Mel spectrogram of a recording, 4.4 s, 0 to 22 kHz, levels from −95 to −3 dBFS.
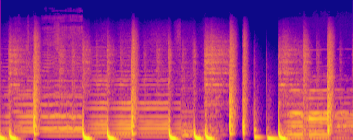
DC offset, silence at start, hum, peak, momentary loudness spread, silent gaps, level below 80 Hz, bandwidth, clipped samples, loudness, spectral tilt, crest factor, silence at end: under 0.1%; 0 s; none; 0 dBFS; 6 LU; none; -16 dBFS; 10 kHz; under 0.1%; -15 LUFS; -6.5 dB/octave; 12 dB; 0 s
